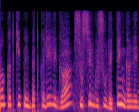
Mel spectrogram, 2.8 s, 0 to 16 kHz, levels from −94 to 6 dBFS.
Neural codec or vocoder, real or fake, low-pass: codec, 16 kHz in and 24 kHz out, 0.4 kbps, LongCat-Audio-Codec, fine tuned four codebook decoder; fake; 10.8 kHz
